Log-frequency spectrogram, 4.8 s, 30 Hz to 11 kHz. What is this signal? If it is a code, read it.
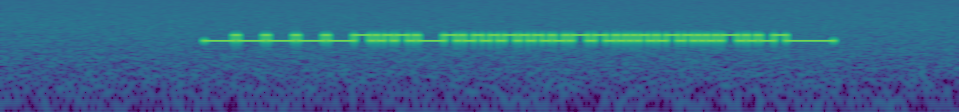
RTTY (50 baud, 450 Hz shift), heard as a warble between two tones, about 1500 Hz centre. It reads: HI PENSARE.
